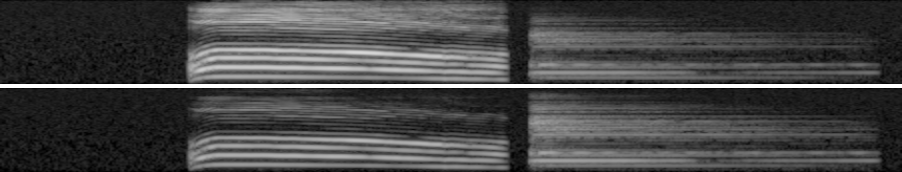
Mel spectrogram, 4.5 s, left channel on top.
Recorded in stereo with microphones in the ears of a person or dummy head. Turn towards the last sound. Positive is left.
turn(degrees=-50)  # may be behind; listen again after turning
